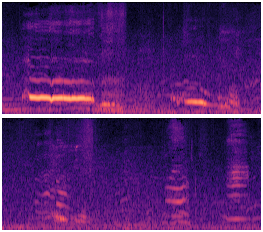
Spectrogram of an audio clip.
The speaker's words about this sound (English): And listening to those quite disturbingly human, childlike voices of grey seal singing on the night, being occasionally illuminated by the passing beam from the Longstone.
